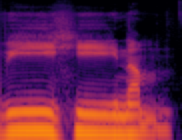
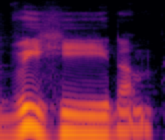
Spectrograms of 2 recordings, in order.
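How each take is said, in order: First: Both i vowels are said long. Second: The first i is short, the second long. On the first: "If both the I's had a bar, it would be vihinam" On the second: "The first I doesn't have a bar, the second I has a bar. So it is vihinam"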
